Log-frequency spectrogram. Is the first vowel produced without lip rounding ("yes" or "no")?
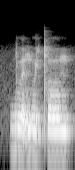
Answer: no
